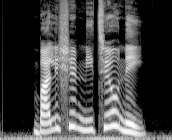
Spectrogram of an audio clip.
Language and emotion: Bengali, neutral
